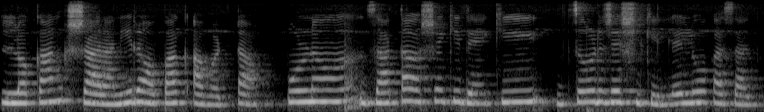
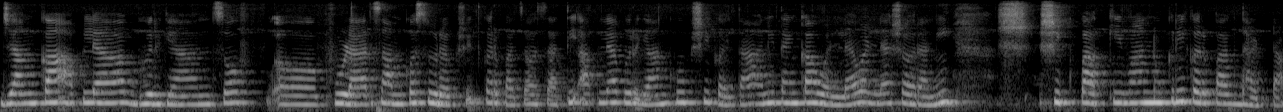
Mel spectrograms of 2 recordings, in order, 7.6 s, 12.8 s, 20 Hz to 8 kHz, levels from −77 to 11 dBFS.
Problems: background sounds at intervals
